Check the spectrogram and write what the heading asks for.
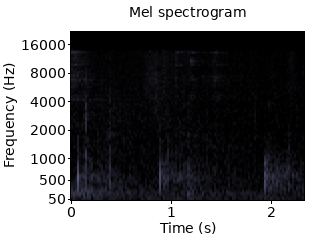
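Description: Footsteps on a hard floor: three sharp, fairly faint taps about a second apart.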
